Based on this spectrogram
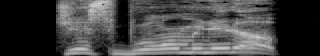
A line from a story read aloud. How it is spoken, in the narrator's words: yelled down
